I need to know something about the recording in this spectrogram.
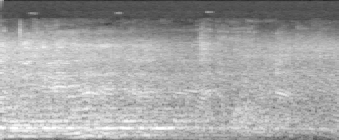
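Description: A race car's engine, a steady drone that fades away over the first second, with indistinct voices.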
